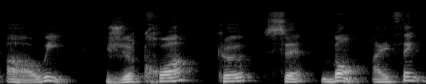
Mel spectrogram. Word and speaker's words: crois: So again, pronunciation, we have to practice a little bit that, but you can see this OI is a wa sound.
